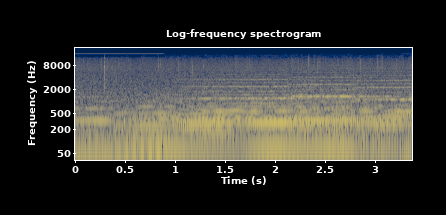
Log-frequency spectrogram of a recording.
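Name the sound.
rain falling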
